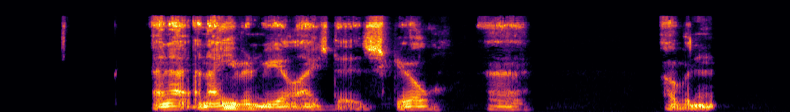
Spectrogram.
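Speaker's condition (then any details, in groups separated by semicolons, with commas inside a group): Throat cancer treatment effects; chemo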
